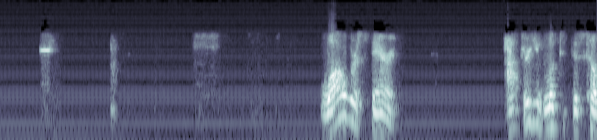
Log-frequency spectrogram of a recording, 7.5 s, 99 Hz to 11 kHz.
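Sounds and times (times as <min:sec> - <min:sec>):
short electronic timer beeps: 0:00.5 - 0:00.7
speech: 0:04.1 - 0:05.0, 0:06.5 - 0:07.4.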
